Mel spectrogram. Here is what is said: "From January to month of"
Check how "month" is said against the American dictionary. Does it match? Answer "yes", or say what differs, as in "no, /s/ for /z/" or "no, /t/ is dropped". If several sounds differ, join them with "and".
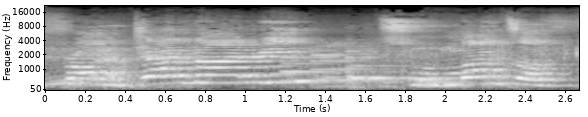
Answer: no, /t/ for /θ/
